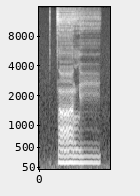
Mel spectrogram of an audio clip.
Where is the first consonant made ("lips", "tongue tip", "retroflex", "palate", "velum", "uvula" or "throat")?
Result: tongue tip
